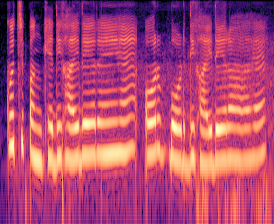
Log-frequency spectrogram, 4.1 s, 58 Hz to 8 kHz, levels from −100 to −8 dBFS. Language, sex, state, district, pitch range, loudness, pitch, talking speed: Hindi, female, Uttar Pradesh, Saharanpur, 240-275 Hz, -16 LUFS, 255 Hz, 175 wpm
